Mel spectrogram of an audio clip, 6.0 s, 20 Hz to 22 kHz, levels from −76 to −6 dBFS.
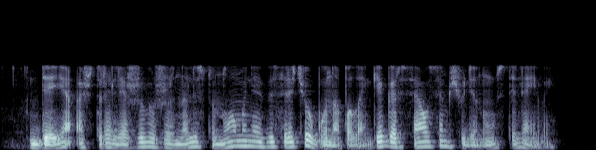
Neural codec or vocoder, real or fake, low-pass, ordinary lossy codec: none; real; 3.6 kHz; Opus, 64 kbps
